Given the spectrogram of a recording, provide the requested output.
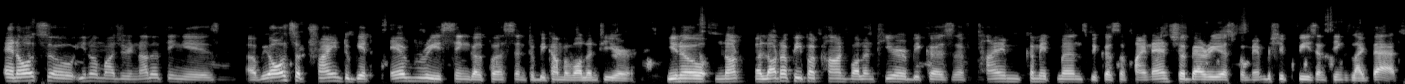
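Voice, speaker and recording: A man's voice: mid-range voice, a little fast, hardly any pauses, dry recording, lo-fi sound. A young man from Sri Lanka, a nonprofit director, earnestly explaining his project in an interview with many fillers. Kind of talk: interview answers.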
